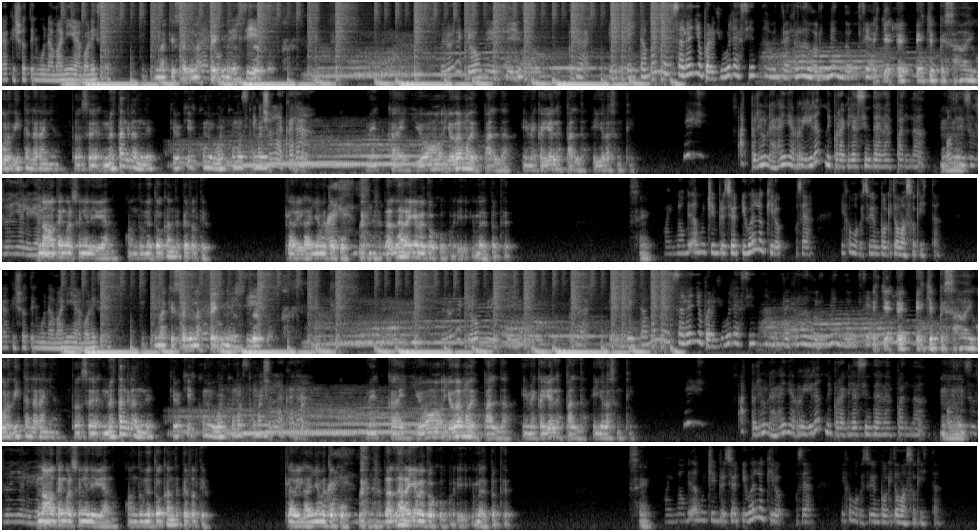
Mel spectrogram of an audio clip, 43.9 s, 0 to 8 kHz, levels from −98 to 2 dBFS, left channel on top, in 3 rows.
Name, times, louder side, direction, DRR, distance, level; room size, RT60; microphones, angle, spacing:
voice 1, 0.0-1.6 2.8-3.9 6.6-7.9 8.5-8.8 9.1-13.6 18.5-19.3 24.9-25.2 25.7-28.5 28.8-30.1 34.1-35.4 39.2-41.4 41.9-43.4, left 4 dB, 70° left, 0.5 m, -38 dB
sound 1, 0.9-5.3 5.6-10.2, equal, 15° left, 0.6 m, -30 dB
voice 2, 2.1-3.9 4.6-4.8 13.2-16.9 17.2-18.6 19.0-19.1 20.1-23.9 28.7-29.1 29.8-32.4 33.5-36.9 38.8-39.0, right 1 dB, 70° right, 1.2 m, -30 dB
sound 2, 4.5-10.2 11.3-14.3 17.1-22.3 22.6-22.7, left 1 dB, 50° right, 1.0 m, -39 dB
2.3 x 2.1 x 3.6 m
head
